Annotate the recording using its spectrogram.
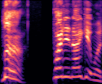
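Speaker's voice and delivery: mock upset, boiling-over outburst, snapping. Retelling a childhood outburst at his mother, mock boiling-over outburst. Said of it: "just boiling over like".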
